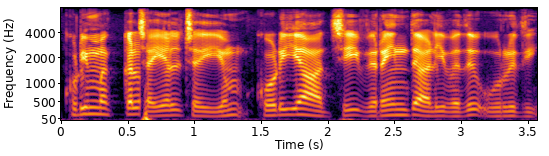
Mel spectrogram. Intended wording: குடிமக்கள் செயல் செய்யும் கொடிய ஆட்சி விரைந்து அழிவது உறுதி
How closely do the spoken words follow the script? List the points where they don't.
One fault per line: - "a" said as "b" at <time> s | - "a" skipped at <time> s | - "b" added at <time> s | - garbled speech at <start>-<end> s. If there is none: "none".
none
